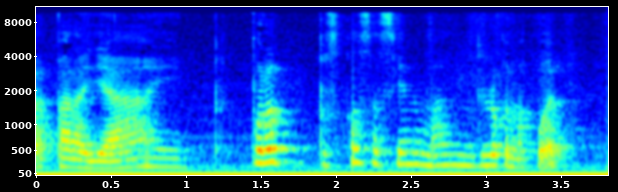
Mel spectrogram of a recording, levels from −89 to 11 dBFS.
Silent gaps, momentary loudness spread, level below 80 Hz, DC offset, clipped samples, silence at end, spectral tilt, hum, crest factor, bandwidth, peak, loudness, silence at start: none; 13 LU; -54 dBFS; 6%; under 0.1%; 0 s; -6.5 dB/octave; none; 20 dB; 10 kHz; -6 dBFS; -27 LUFS; 0 s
